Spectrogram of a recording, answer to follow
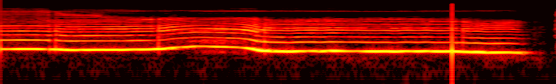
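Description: A young man's voice humming one long note. It swells a little higher about a second and a half in, then drops to a lower pitch that holds until it stops just before the end. A faint click sounds near the end.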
